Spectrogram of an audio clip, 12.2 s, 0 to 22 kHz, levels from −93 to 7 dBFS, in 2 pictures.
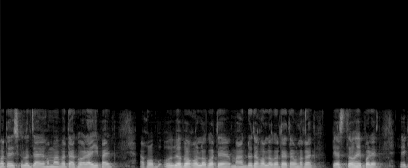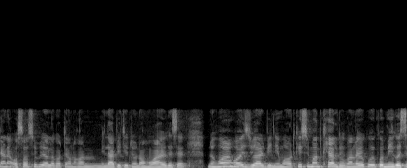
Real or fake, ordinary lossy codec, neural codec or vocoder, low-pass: real; none; none; none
